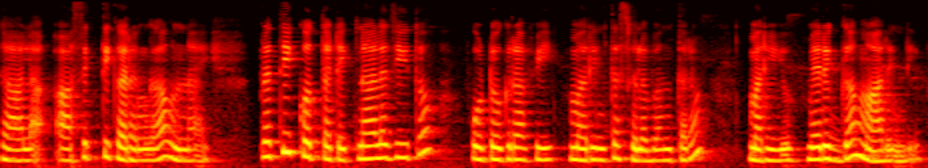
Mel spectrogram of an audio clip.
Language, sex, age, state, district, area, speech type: Telugu, female, 30-45, Telangana, Hanamkonda, urban, spontaneous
